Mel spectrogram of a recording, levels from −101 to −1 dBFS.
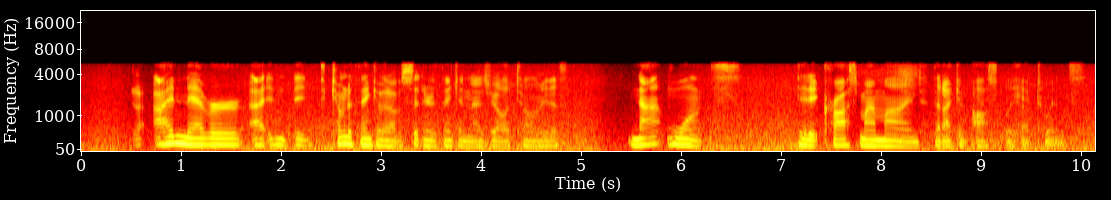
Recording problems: high frequencies cut off; noticeable; nothing above 5.5 kHz
wind noise on the microphone; occasional gusts; 15 dB below the speech

